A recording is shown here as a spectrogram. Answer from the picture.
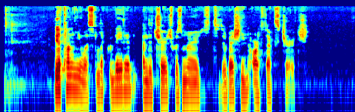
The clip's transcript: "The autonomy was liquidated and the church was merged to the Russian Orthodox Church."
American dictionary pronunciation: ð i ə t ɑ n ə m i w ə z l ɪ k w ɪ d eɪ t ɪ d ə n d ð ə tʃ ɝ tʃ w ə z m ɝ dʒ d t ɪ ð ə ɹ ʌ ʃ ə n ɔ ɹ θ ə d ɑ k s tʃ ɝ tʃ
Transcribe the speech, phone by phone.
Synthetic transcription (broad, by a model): ð i ə t ɑ n ə m i w ə z l ɪ k w ɪ d eɪ t ɪ d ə n ð ə tʃ ɝ tʃ w ə z m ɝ dʒ t ɪ ð ə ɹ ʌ ʃ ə n ɔ ɹ θ ə d ɑ k s tʃ ɝ tʃ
